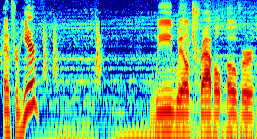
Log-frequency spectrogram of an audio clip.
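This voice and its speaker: A man's voice: very animated, very slow. Tired man narrating gameplay. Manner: tired, low-key, thinking aloud. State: tired, late at night. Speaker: let's play host. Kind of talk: gameplay commentary. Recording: faint game music behind.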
